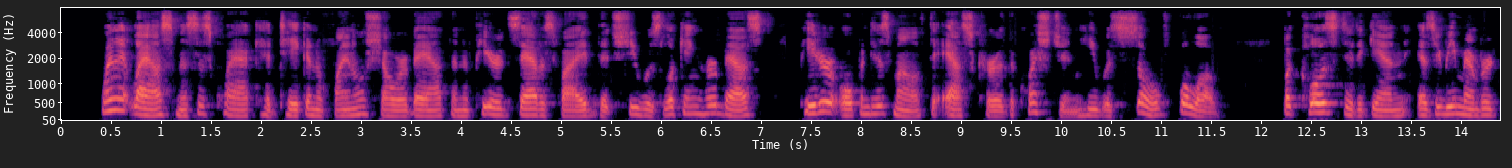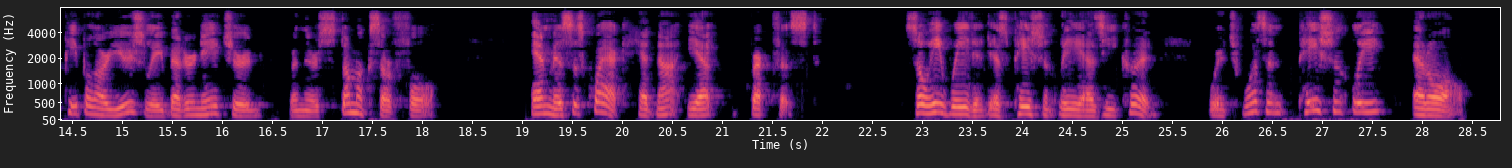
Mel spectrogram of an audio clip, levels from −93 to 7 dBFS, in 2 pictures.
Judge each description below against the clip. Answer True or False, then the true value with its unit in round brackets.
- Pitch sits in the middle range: True (170 Hz)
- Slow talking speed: False (150 wpm)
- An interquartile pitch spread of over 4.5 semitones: True (5.3 semitones)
